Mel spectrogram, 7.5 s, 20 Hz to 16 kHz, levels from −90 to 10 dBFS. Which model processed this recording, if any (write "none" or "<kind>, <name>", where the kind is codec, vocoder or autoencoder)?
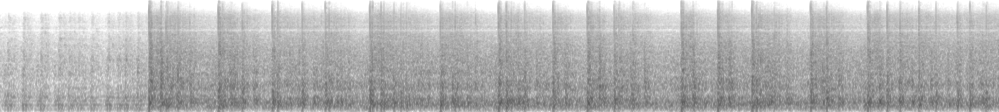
none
